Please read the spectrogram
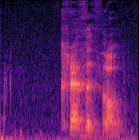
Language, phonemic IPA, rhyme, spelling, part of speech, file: Welsh, /krɛˈvəðɔl/, -əðɔl, crefyddol, adjective / noun, Cy-crefyddol.ogg
- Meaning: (adjective) 1. religious, devout 2. monastic; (noun) religious (monk or nun)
